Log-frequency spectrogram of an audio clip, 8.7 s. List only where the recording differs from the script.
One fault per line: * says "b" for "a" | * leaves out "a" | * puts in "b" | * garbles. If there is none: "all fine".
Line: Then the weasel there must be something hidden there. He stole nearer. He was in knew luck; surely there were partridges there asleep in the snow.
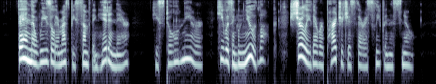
all fine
